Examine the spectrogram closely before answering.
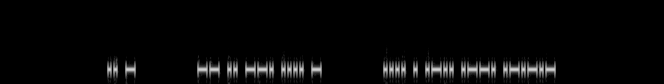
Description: Morse code, heard as a keyed tone, about 40 wpm, 700 Hz. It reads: IT MIGHT HELP.
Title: 3x Word-Spacing - Sentences from Top 300 Words - 40wpm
